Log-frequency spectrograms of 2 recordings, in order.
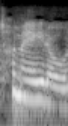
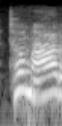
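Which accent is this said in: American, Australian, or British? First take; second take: American; Australian. First: It is spoken with an American accent. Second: It is spoken with an Australian accent. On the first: "nos Estados Unidos, eu vou falar tomato" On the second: "na Austrália, eu vou falar tomato"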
